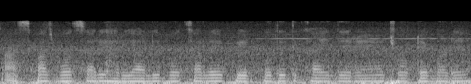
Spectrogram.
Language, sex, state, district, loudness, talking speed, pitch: Hindi, female, Chhattisgarh, Korba, -17 LUFS, 215 wpm, 100 Hz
